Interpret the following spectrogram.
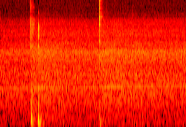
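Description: Computer mouse clicks: a quick double click about half a second in, then a single fainter click just past a second.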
